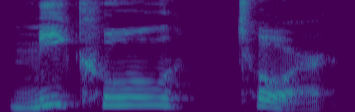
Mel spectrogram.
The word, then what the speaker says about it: Meikle Toir: It's pronounced Mikul Tor. – Two words. M-E-I-K-L-E. T-O-I-R.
